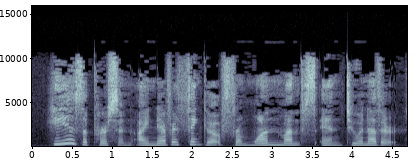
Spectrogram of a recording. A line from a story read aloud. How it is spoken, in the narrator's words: said Mr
